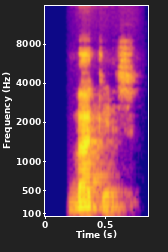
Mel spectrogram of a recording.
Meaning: plural of vaca
- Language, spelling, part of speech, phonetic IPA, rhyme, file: Catalan, vaques, noun, [ˈva.kes], -akes, LL-Q7026 (cat)-vaques.wav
